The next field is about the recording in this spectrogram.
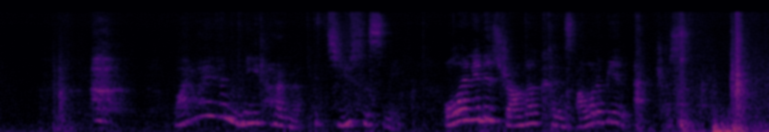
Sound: sigh

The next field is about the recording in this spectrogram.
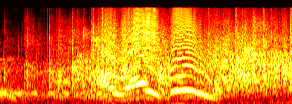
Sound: audience clapping

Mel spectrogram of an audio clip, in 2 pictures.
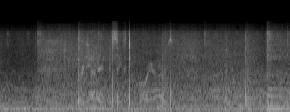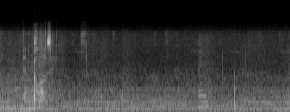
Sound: whispering

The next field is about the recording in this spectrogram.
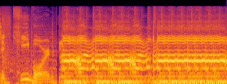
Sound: screams repeatedly; screaming speeds up

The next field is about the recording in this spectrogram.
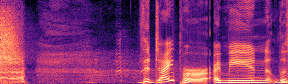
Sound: audience laughing

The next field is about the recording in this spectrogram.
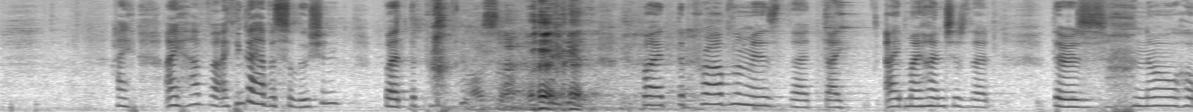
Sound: laughter from audience

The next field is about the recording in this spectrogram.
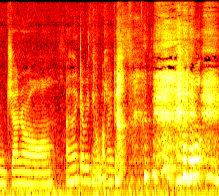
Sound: laughter

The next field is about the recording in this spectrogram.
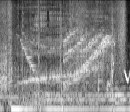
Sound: snoring

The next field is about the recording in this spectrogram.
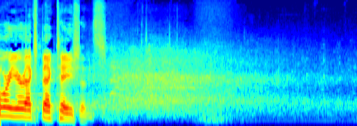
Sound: laughter

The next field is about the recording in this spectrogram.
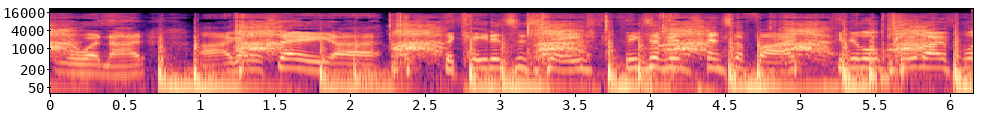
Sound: crowd chanting

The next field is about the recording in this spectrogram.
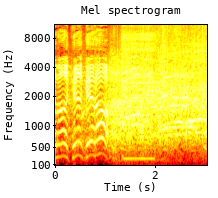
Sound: audience laughs; buzzer buzzes; audience applauds

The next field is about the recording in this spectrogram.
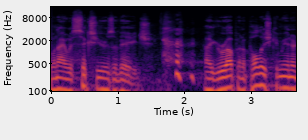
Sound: laughter

